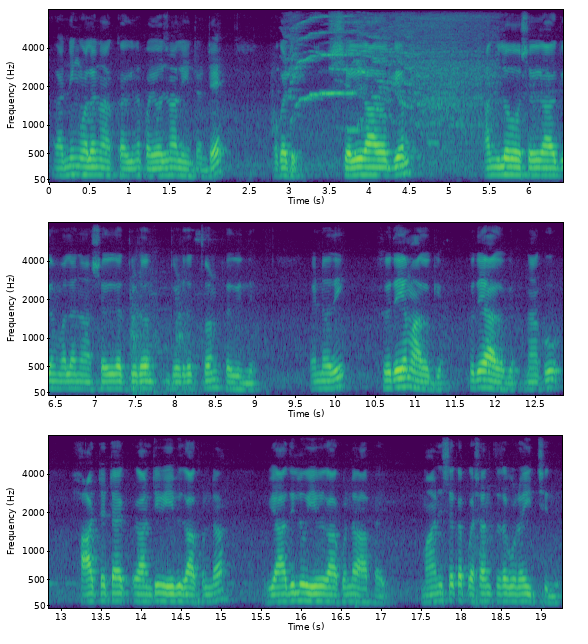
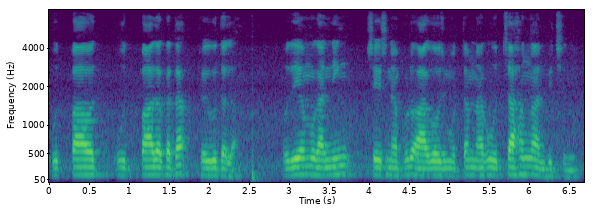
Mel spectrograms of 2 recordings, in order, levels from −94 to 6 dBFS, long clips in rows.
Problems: background sounds at intervals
